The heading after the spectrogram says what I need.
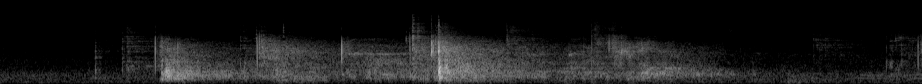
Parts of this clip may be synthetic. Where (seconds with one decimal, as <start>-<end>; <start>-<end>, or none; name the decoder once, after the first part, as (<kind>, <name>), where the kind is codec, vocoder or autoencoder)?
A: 5.6-6.8 (codec, HILCodec)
